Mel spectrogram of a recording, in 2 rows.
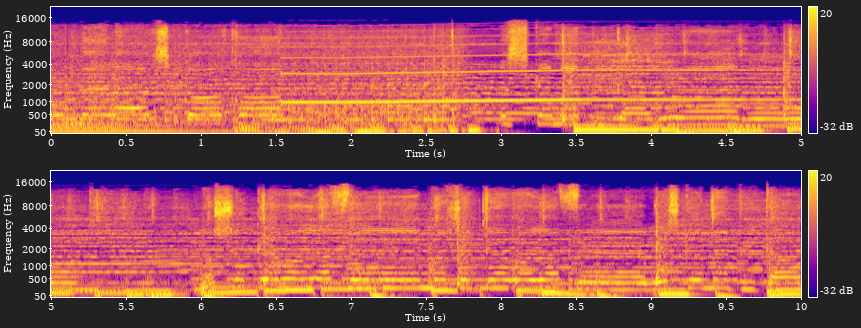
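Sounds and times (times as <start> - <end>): rock band playing: 1.2 - 10.0
long held high note: 1.4 - 4.3.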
